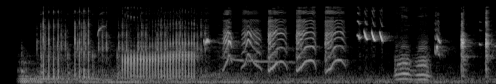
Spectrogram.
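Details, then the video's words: Young black-winged myna in a training recording: a harsh buzzy rasp, then rapid arched whistles and squeaky notes, clear high chirps and short repeated harsh phrases. "Masteran Burung Jalak Kebo Bahan / Jalak Kebo Muda | Pancingan Jalak Kebo"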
